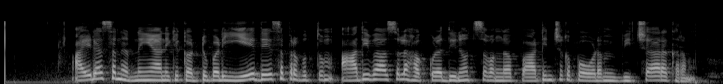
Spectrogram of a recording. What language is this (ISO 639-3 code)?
tel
